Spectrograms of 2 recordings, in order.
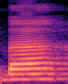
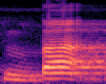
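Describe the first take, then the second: First: The syllable is said smoothly, without a jolt. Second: The syllable is said with an abrupt jolt. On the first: The speaker calls it right. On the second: The speaker calls it wrong.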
